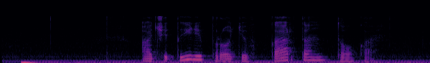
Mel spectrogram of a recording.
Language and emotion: Russian, neutral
